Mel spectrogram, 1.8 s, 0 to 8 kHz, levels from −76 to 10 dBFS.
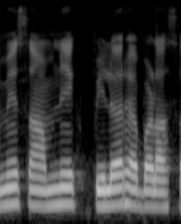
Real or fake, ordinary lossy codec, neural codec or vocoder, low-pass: real; none; none; 7.2 kHz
